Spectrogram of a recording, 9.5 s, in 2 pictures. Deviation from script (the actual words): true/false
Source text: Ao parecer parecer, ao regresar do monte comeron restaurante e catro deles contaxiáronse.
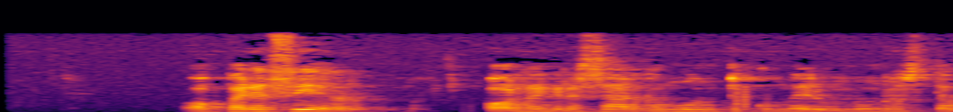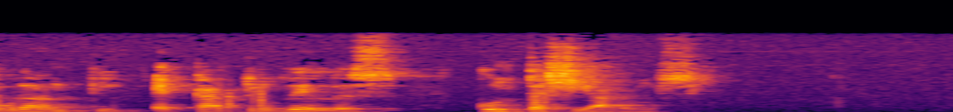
true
